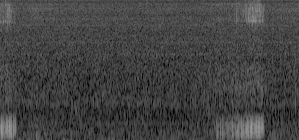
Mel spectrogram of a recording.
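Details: Pet dog snoring in its sleep, eyes partly open: two brief grating snores, the second longer and rougher, separated by quiet hissing background.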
